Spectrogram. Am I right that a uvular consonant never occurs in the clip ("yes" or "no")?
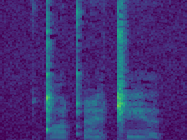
no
